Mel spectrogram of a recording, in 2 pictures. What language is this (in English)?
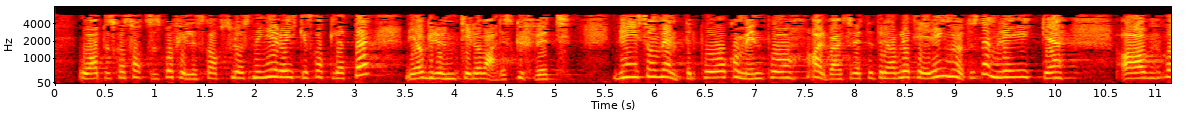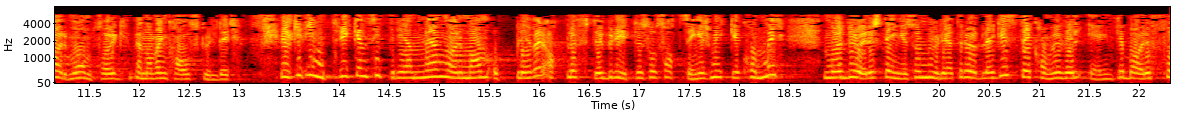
Norwegian Bokmål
